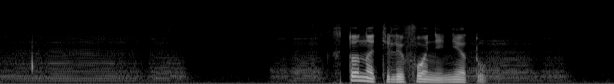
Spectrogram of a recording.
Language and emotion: Russian, neutral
